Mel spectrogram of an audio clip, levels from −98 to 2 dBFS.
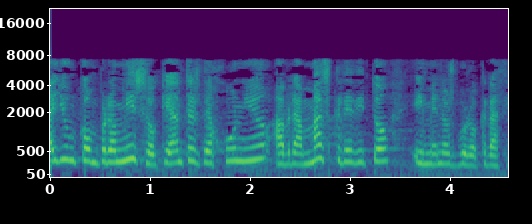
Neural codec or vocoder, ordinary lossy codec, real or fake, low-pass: none; none; real; 7.2 kHz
